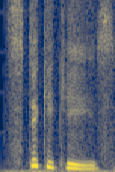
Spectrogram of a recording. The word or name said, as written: Sticky Keys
